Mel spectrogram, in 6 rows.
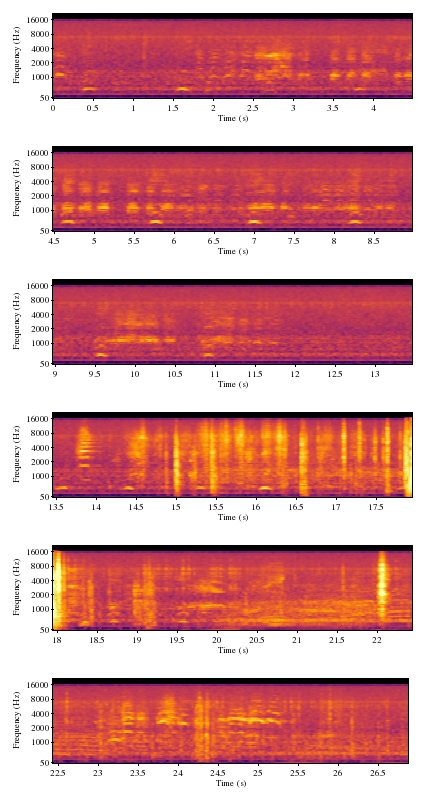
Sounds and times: Honk: 1.5 - 8.9, 9.5 - 11.9, 13.5 - 25.9.

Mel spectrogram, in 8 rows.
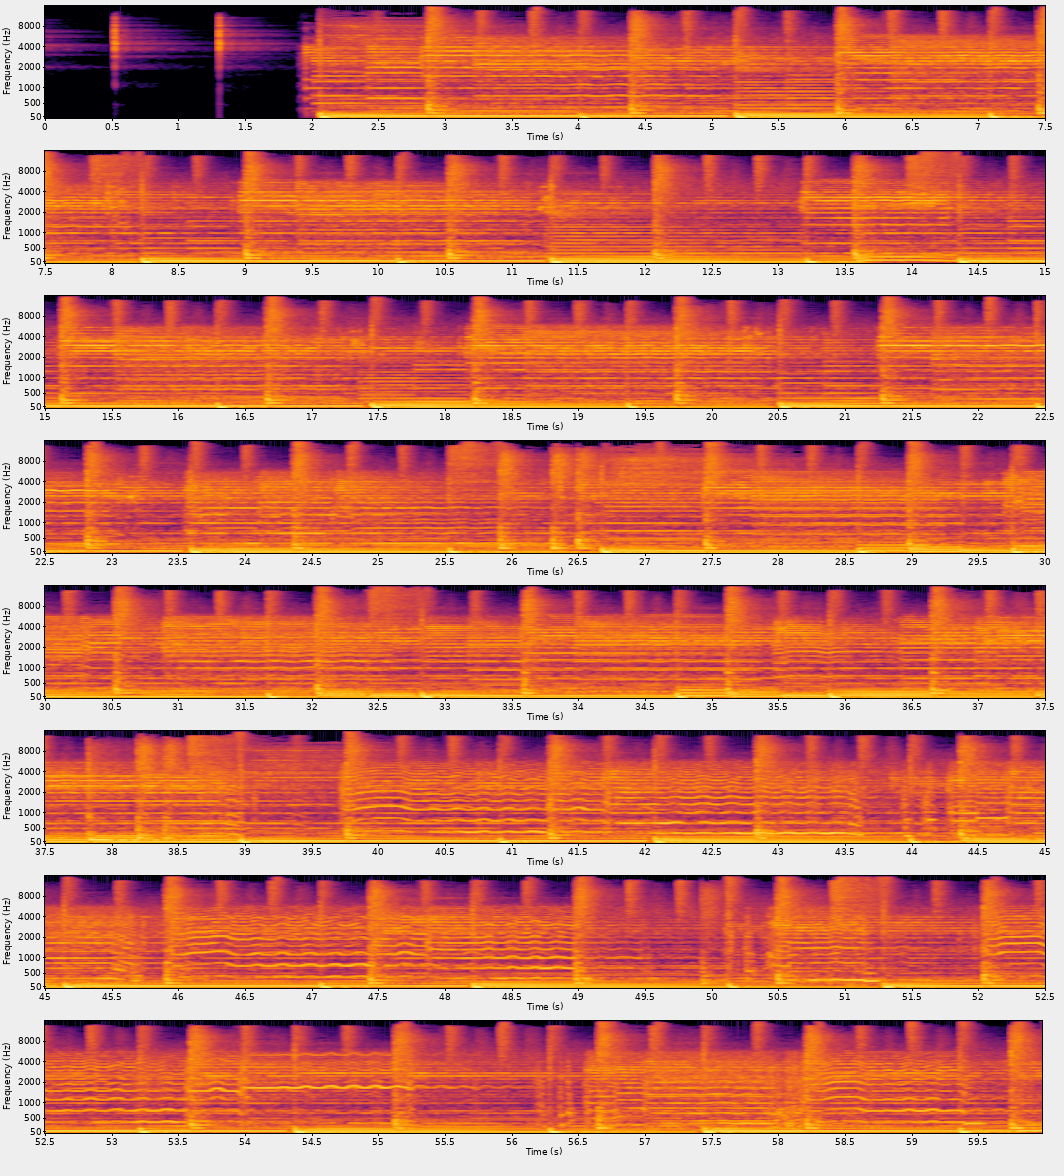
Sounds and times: Electric guitar: 1.9 - 59.9
Strum: 2.0 - 59.9.

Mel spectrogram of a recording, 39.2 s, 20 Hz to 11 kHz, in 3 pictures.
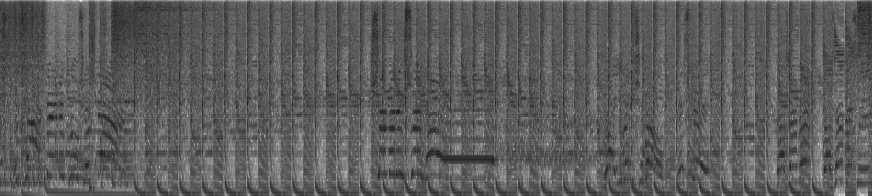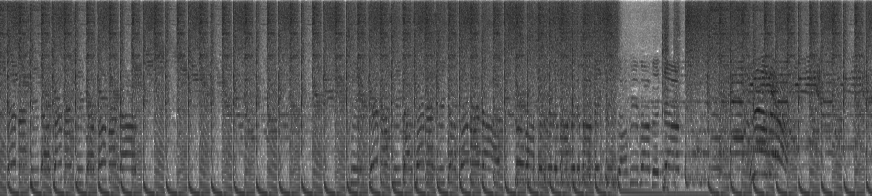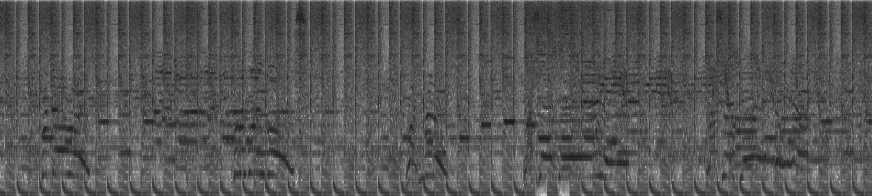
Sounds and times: Music: 0.0 - 39.2.

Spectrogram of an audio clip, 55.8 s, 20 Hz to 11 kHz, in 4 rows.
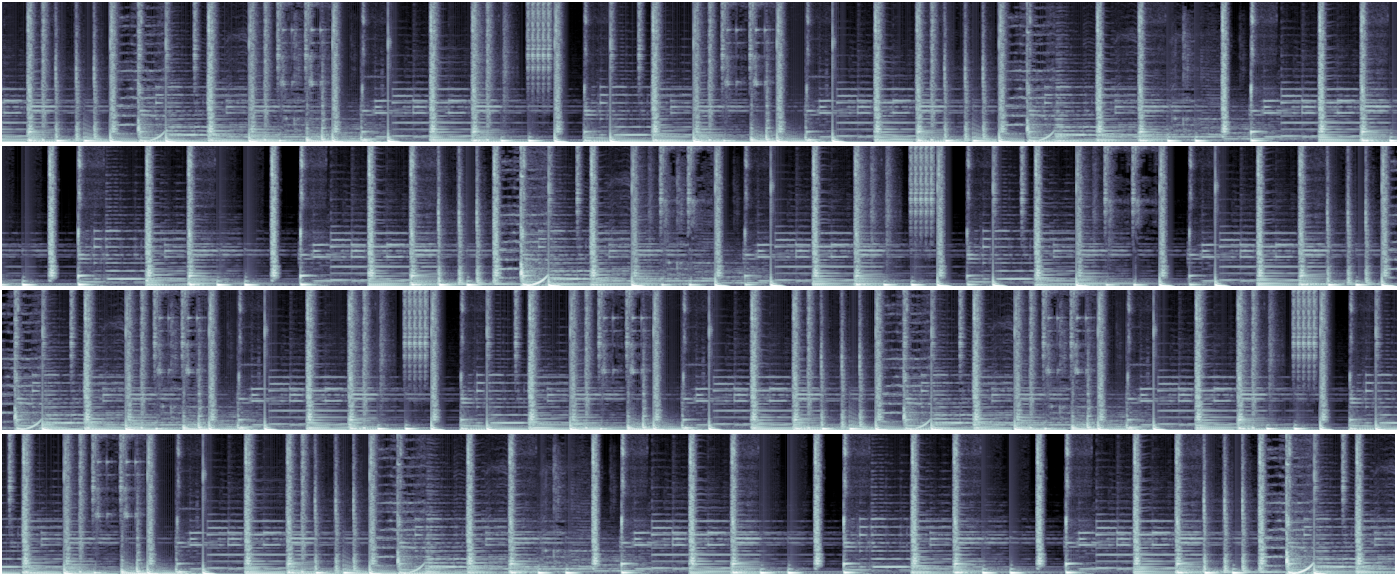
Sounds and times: Music: 0.0 - 55.7.

